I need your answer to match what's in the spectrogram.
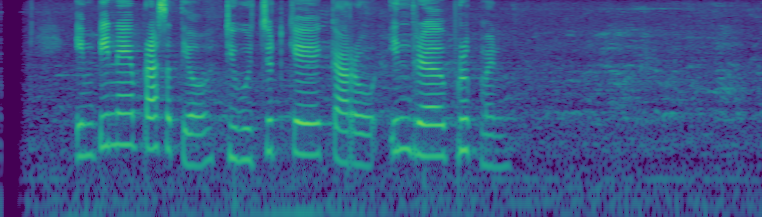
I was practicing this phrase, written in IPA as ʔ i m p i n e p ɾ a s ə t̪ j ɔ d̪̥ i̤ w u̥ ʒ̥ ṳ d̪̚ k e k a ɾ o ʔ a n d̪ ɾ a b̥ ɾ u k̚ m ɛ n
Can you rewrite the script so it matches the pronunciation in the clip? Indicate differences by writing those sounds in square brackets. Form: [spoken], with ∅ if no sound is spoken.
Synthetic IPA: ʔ i m p i n e p ɾ a s ə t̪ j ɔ d̪̥ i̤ w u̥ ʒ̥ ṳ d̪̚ k e k a ɾ o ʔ [i] n d̪ ɾ a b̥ ɾ u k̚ m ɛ n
